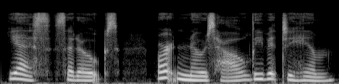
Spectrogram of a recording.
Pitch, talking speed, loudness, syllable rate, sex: 205 Hz, 175 wpm, -16 LUFS, 4.6 syllables/s, female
